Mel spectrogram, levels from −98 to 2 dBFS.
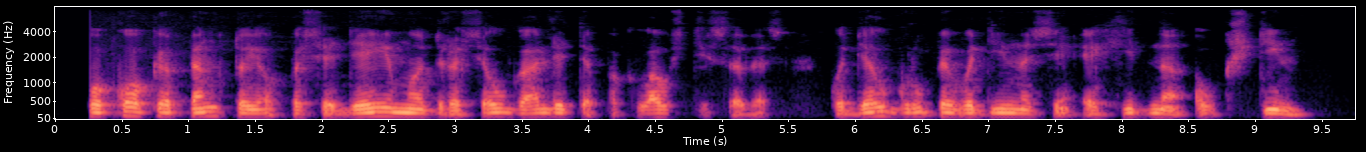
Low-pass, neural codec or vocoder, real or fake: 7.2 kHz; none; real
